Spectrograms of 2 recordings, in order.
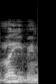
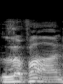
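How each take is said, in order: First: The middle consonant is a b sound. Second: The middle consonant is a v sound. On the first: This is the commonly used form of the name. The speaker calls it wrong. "who you call Laban" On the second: This is the original form of the name. The speaker calls it right. "His real name is Lavan"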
